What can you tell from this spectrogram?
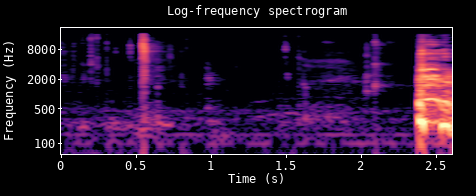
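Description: A single sharp cough from a preacher bursts out loud near the end, following a stretch of near-quiet with a faint click earlier on.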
